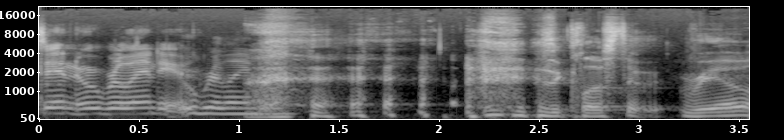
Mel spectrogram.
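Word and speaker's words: Uberlândia: All right, we got to talk about Uberlandia. Doesn't sound. Did I say it right? Oh yeah, Uberlandia.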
